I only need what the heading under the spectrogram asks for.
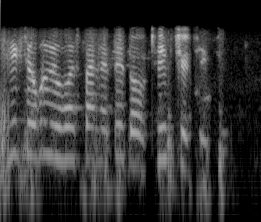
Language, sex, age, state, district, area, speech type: Maithili, male, 18-30, Bihar, Supaul, rural, conversation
